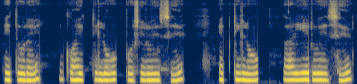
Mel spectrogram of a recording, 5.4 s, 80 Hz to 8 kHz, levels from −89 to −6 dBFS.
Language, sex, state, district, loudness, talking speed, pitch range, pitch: Bengali, female, West Bengal, Cooch Behar, -15 LUFS, 100 wpm, 225-240 Hz, 235 Hz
